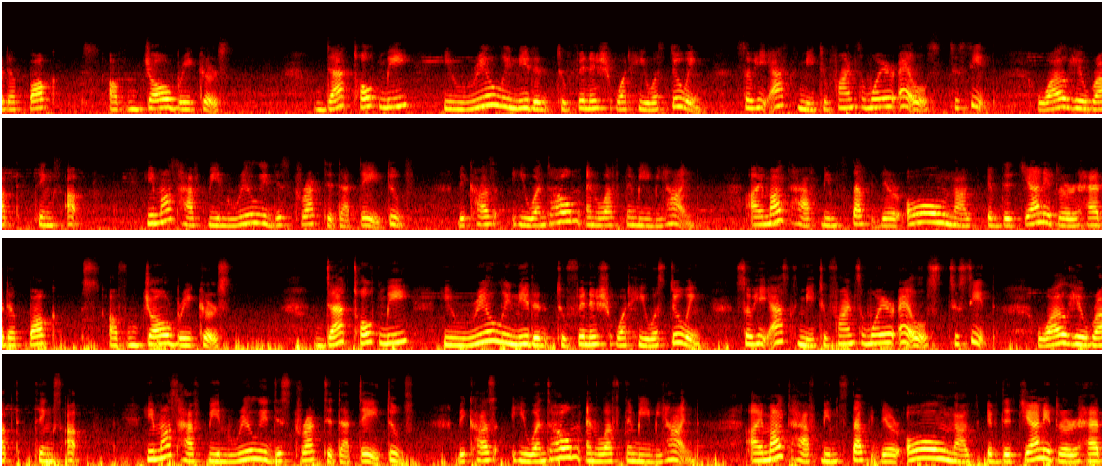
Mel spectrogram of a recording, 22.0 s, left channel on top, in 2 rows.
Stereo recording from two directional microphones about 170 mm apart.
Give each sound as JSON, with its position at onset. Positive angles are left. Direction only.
{"t": 0.0, "sound": "a woman's voice", "side_deg": -55}
{"t": 3.2, "sound": "a woman's voice", "side_deg": -55}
